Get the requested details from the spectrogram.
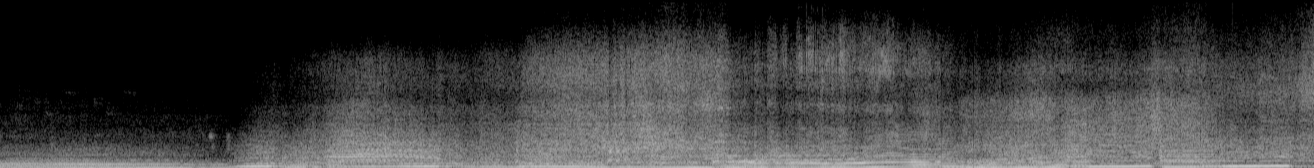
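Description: A rally car engine revs hard and roars past, its pitch rising and falling with gear changes.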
